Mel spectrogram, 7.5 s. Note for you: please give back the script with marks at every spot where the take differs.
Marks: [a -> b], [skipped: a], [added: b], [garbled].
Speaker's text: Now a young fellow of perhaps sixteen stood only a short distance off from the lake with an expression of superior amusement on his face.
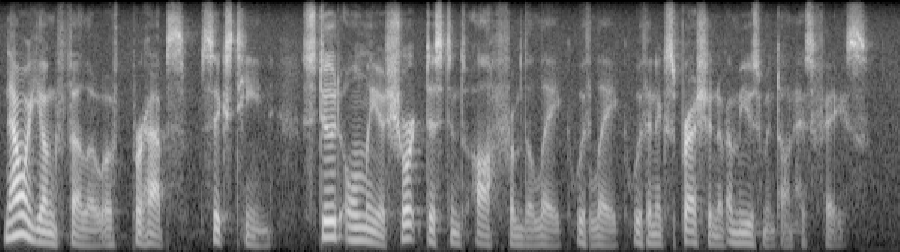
Now a young fellow of perhaps sixteen stood only a short distance off from the lake with [added: lake with] an expression of [skipped: superior] amusement on his face.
